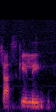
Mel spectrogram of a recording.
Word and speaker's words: Chaskele: You said it right. It's Chaskele.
